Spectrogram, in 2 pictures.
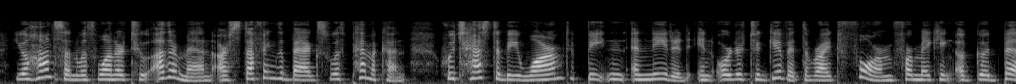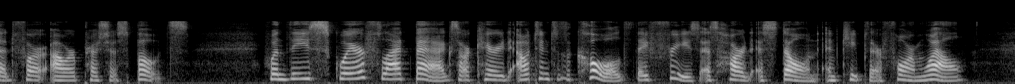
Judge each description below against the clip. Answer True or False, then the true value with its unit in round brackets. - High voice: True (225 Hz)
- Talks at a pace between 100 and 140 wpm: False (175 wpm)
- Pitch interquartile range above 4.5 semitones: False (3.8 semitones)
